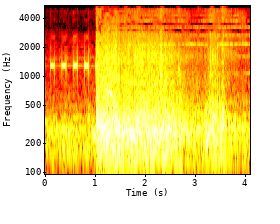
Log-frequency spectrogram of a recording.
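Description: A sci-fi torpedo explosion strikes a starship under attack: four short, even, high alert beeps, then a sudden loud blast that settles into a long, heavy rumbling roar.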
